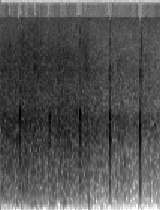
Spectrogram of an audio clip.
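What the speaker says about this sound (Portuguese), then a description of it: "dê o seu melhor aplauso a Ele" A church congregation claps in a few spaced, faint handclaps, heard at a distance in a reverberant hall.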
